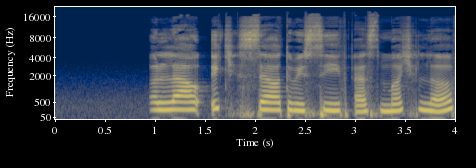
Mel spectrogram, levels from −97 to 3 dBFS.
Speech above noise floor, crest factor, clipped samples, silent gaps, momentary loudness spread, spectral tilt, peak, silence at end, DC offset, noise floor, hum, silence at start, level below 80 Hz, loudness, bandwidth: 42 dB; 16 dB; under 0.1%; none; 6 LU; -4 dB/octave; -4 dBFS; 0 s; under 0.1%; -60 dBFS; none; 0.95 s; -54 dBFS; -19 LUFS; 18 kHz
